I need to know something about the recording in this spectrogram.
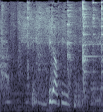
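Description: Clatter of stainless-steel serving dishes and cutlery being handled as a meal is served, with a sharp metallic clink that rings on briefly near the end. A short voice sounds about a second in.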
